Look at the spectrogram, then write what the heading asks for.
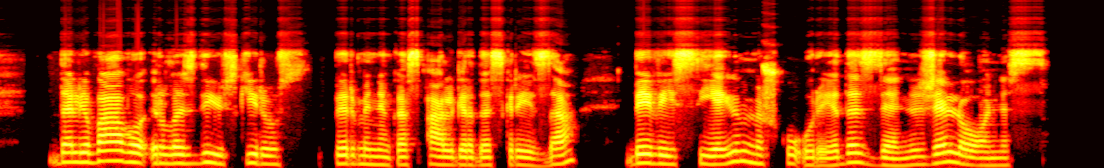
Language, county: Lithuanian, Tauragė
